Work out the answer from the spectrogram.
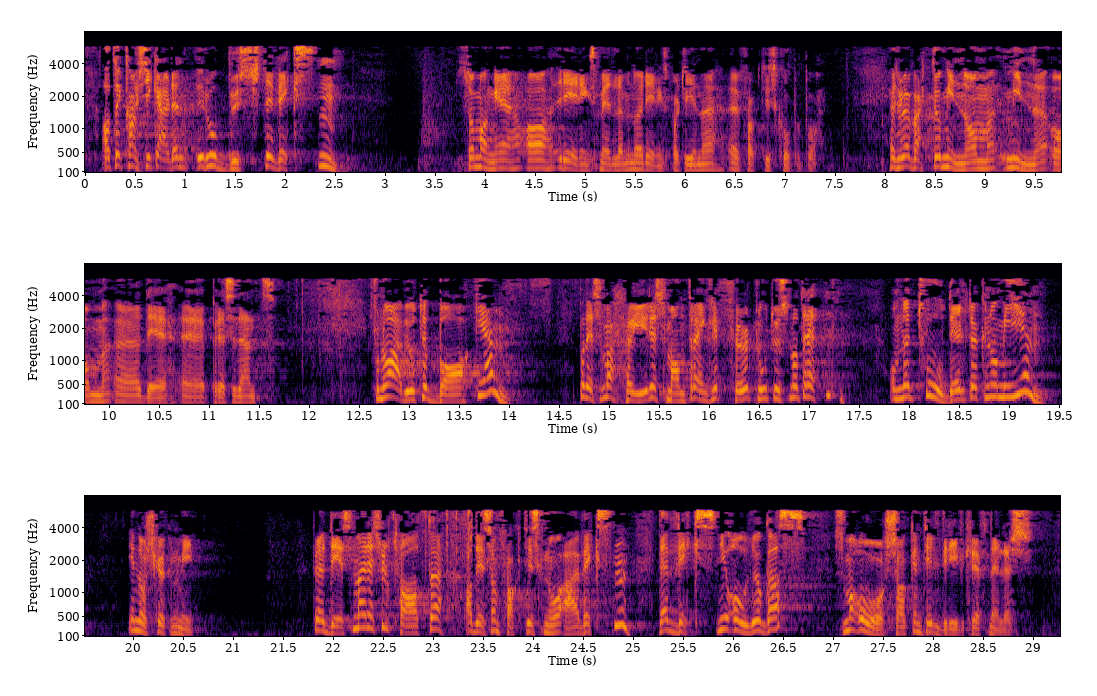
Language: Norwegian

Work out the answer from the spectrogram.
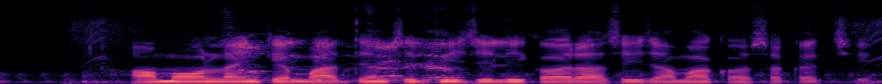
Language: Maithili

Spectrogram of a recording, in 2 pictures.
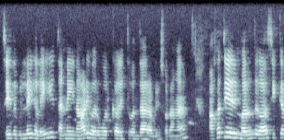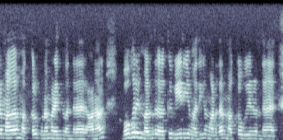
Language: Tamil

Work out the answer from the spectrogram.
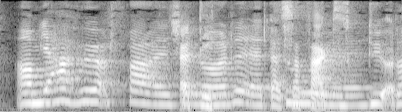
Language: Danish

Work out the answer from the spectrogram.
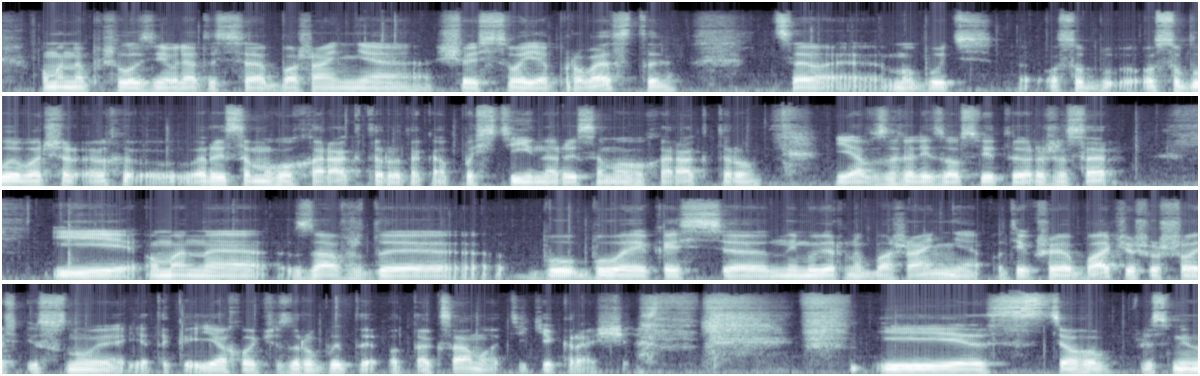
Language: Ukrainian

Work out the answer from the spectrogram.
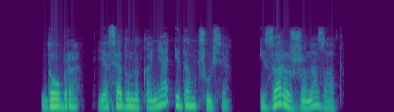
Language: Belarusian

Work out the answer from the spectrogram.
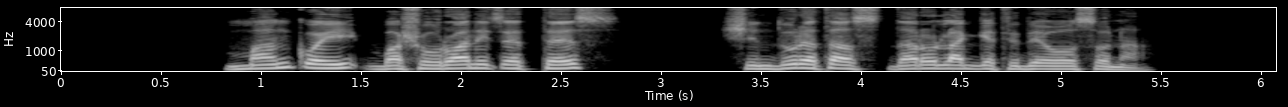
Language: Gofa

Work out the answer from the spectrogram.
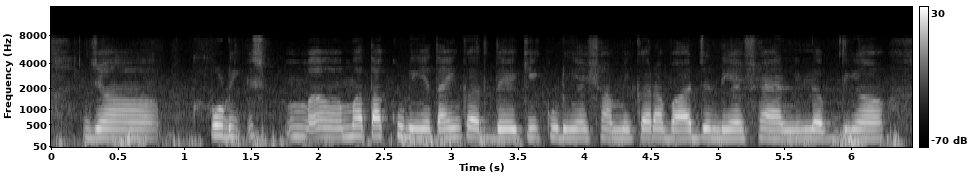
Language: Dogri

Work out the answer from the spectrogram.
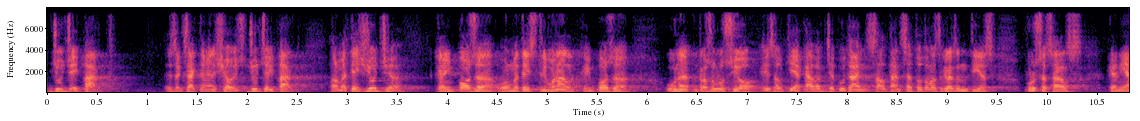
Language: Catalan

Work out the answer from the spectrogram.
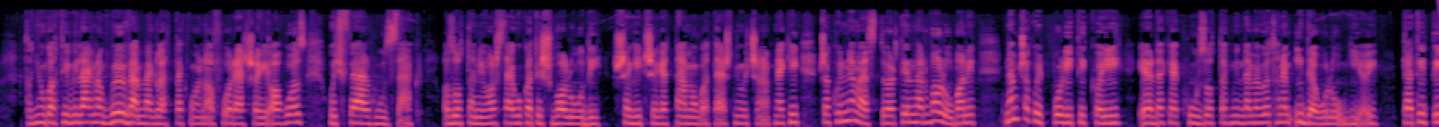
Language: Hungarian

